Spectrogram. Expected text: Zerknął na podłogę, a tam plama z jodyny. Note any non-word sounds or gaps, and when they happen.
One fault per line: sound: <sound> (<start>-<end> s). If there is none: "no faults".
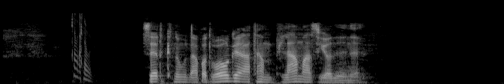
sound: chirp (0.7-1.0 s)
